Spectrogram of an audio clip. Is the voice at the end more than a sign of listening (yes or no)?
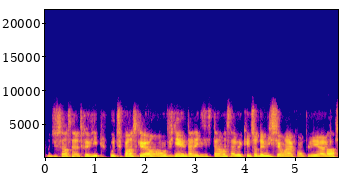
no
